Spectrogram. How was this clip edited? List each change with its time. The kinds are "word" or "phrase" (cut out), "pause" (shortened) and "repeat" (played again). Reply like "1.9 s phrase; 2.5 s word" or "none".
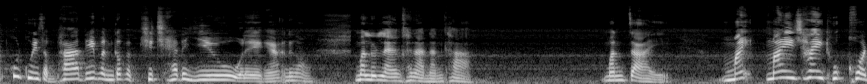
3.5 s pause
